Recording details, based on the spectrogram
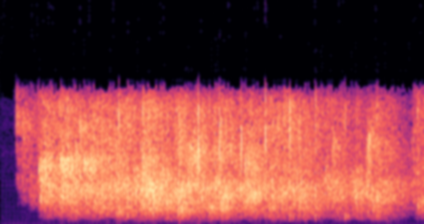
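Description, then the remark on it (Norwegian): A crowd breaks into steady applause, many hands clapping in a dense, even wash that swells quickly and holds for several seconds before easing slightly. “Jeg synes det lov å gi en klappe.”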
